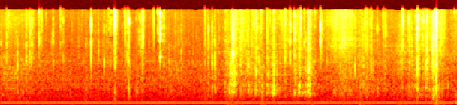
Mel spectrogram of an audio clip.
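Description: Clear plastic shrink-wrap on a cardboard booster box being picked at and torn open by hand, crackling and crinkling in short irregular bursts.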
